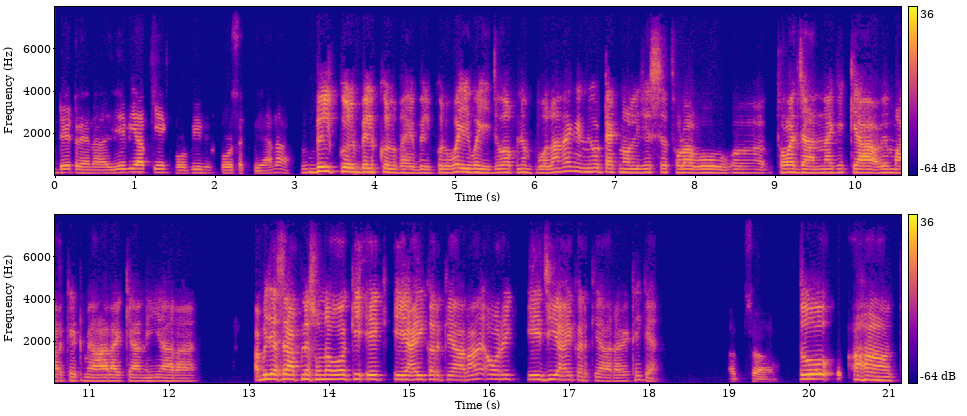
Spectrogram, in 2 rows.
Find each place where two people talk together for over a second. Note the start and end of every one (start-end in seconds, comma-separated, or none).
none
